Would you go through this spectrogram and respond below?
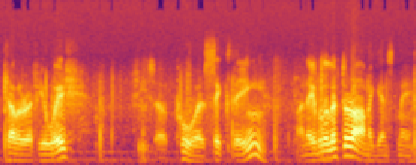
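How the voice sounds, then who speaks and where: An actor playing a brooding, controlling lord of a decaying manor, in vintage radio drama style. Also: male voice, lowish voice, expressive, normal speed, natural voice. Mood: menacing. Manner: dramatic, menacing, theatrical. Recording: muffled old radio recording with hiss.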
